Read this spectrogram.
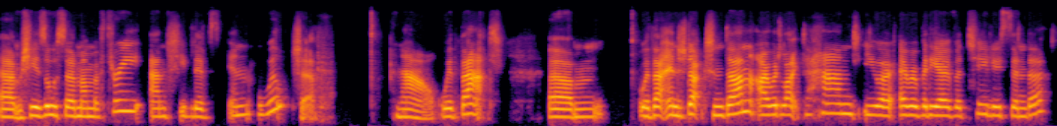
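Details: Adult woman speaking; normal speech.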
